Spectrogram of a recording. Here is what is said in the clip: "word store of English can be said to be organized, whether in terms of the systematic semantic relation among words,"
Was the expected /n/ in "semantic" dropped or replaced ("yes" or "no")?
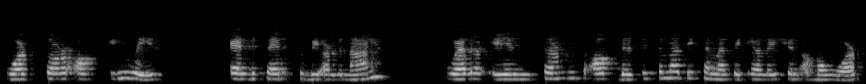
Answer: yes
